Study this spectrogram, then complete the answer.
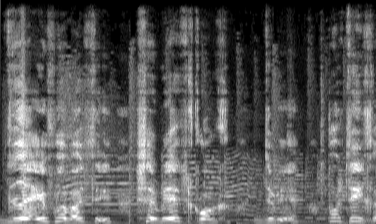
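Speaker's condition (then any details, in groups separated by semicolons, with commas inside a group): Cerebral palsy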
